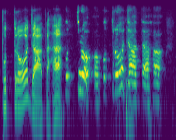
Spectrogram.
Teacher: There is a visarga, but it has become a O sound here.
